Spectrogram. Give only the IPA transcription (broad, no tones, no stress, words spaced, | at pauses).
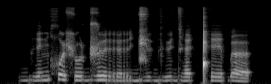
bʱɪnʲχʷɪ ʂuɖ͡ʐʏrʏr d͡ʑyɡʱydʱɛ ǃʰeɓœ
